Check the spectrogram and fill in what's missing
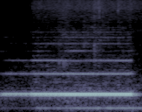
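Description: The ringing tone of an outgoing telephone call: one steady tone of just over a second, clear and fairly close over a low background hum, with no talking.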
